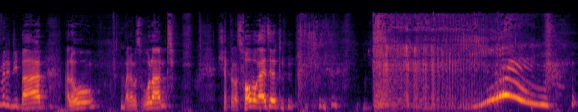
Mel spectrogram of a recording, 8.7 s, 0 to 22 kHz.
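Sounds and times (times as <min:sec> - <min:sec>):
speech: 0:00.0 - 0:05.7, 0:07.1 - 0:08.4
long loud fart: 0:05.6 - 0:07.6.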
